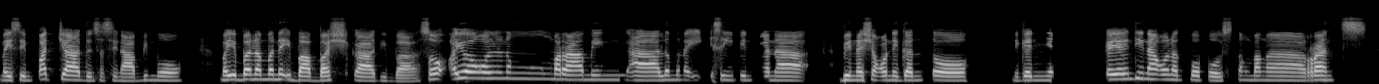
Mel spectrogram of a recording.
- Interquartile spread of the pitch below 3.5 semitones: Yes, narrow, 2.6 semitones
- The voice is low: No, high, 200 Hz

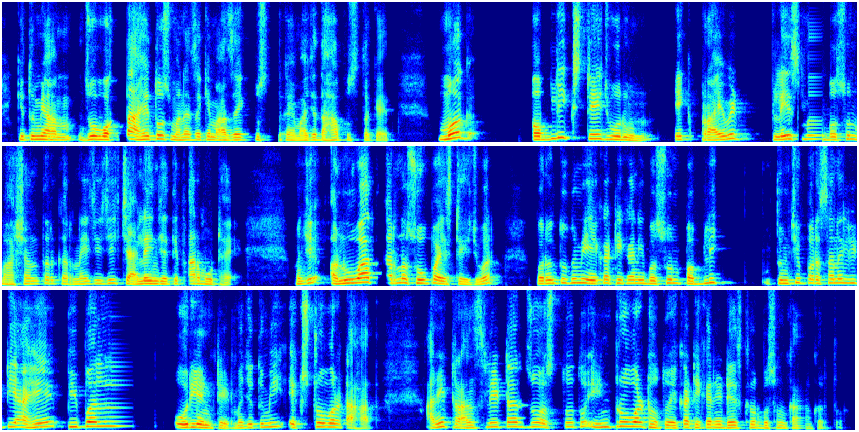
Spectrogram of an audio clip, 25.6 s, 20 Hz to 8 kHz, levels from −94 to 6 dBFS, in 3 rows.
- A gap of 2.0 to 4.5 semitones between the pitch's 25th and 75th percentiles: No, average, 4.9 semitones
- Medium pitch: Yes, medium, 180 Hz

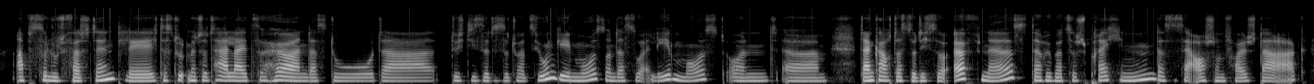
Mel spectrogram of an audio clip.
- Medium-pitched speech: Yes, medium, 175 Hz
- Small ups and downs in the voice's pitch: Yes, narrow, 2.3 semitones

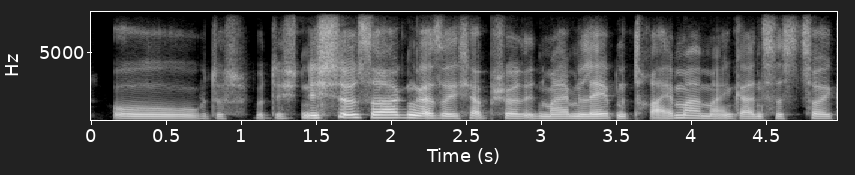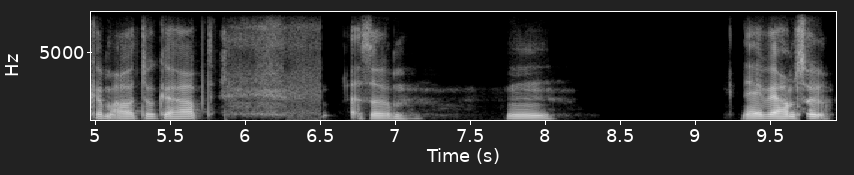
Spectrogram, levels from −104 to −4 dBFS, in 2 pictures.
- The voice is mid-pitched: Yes, medium, 155 Hz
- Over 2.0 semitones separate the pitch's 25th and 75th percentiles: Yes, narrow, 2.5 semitones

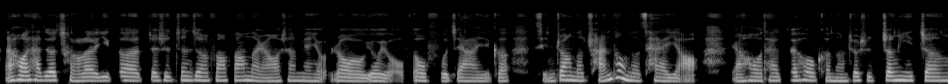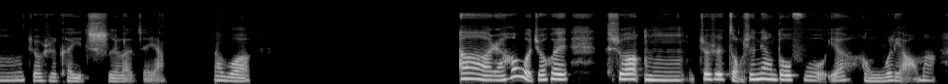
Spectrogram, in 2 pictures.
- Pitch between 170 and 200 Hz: Yes, medium, 185 Hz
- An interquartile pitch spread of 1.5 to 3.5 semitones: Yes, average, 3.0 semitones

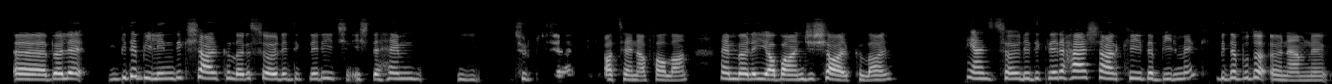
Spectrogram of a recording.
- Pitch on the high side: Yes, very high, 255 Hz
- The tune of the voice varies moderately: Yes, average, 3.3 semitones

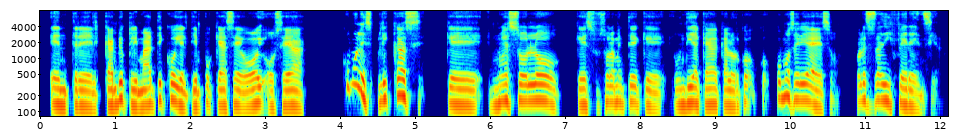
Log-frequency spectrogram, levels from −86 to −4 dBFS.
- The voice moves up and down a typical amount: Yes, average, 3.7 semitones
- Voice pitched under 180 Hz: Yes, low, 135 Hz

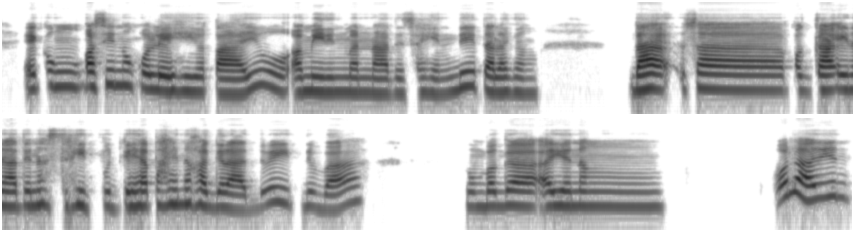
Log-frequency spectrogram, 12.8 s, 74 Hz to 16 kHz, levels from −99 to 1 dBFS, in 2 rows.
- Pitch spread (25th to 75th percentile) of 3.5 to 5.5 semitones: No, average, 3.0 semitones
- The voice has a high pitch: Yes, high, 235 Hz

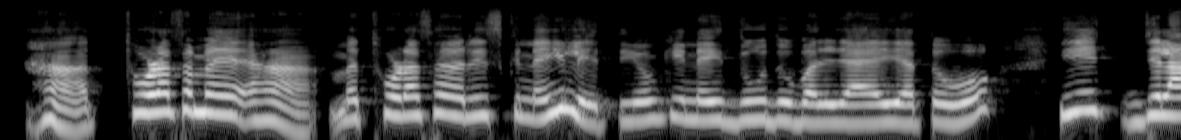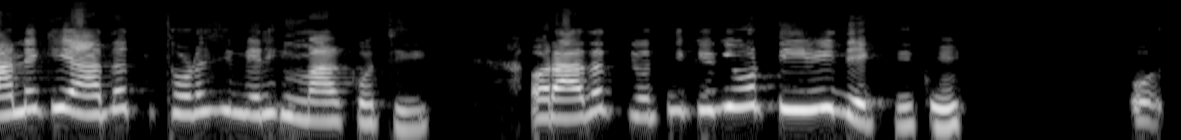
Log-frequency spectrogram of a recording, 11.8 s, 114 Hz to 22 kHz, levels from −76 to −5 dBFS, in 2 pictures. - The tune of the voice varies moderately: No, wide, 6.2 semitones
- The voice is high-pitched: Yes, very high, 290 Hz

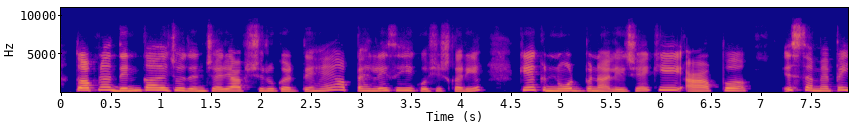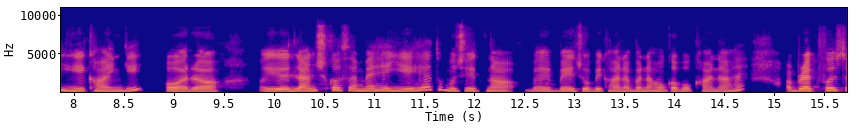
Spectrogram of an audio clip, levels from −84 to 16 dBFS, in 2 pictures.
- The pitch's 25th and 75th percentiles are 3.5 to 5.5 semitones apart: Yes, average, 4.4 semitones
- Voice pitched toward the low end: No, high, 240 Hz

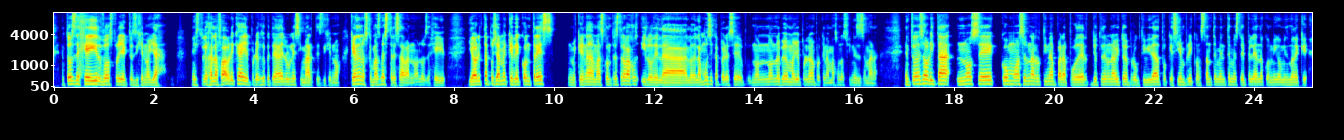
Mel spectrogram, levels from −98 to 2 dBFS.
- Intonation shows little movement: No, average, 3.3 semitones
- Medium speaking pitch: No, low, 125 Hz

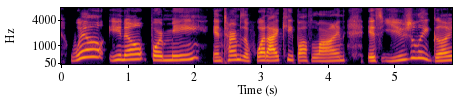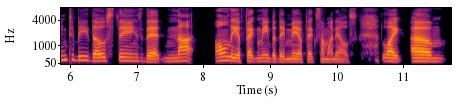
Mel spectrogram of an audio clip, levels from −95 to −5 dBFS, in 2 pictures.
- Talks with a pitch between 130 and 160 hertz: No, high, 195 Hz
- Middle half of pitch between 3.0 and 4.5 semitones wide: No, average, 5.1 semitones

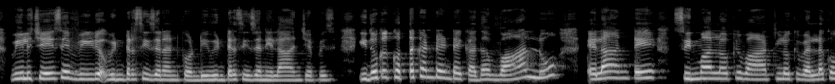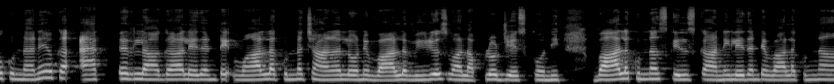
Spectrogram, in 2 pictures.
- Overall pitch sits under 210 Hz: No, high, 230 Hz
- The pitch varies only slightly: No, average, 3.2 semitones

